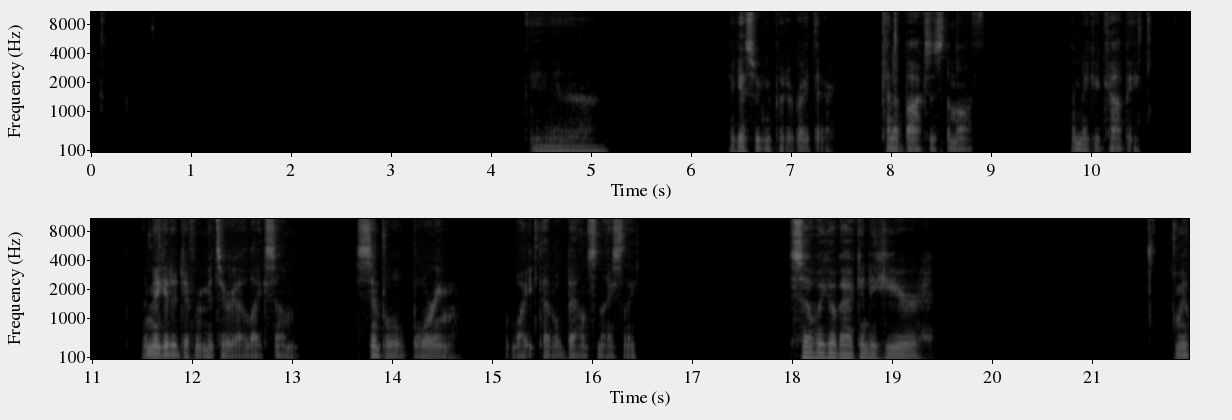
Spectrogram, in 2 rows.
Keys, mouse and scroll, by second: 0.7-1.4 scroll, 1.4-2.4 scroll, 2.4-3.0 scroll, 4.7 click, 13.5 shift+click, 14.0-15.8 scroll, 16.2 click, 17.2 click, 17.8-18.3 scroll, 20.9 click.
